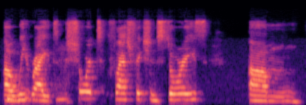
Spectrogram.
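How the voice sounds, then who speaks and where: A woman's voice: medium pitch, slow, a bit bright, rough recording. A woman speaking conversationally as a guest writer on a podcast, introducing herself and her work.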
